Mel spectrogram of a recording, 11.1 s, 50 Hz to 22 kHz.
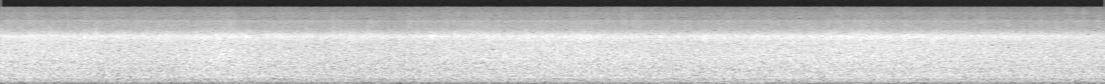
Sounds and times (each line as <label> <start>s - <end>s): rain 0.0s - 11.0s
